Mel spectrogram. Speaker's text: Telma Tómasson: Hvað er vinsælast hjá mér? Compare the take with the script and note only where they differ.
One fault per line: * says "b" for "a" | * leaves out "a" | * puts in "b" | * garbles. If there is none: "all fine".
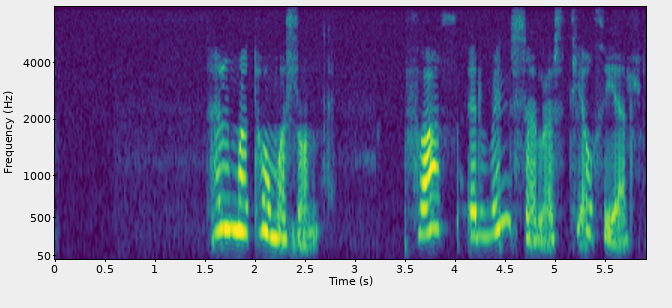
* says "þér" for "mér"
